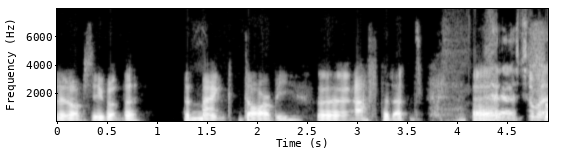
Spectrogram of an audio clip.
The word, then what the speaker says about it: Manc: Is I think it's obviously the first game on Sunday, and then obviously you've got the Manc Derby after it. Yeah, something else So that rhymes with mank is the word I was thinking, but yeah.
